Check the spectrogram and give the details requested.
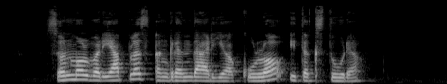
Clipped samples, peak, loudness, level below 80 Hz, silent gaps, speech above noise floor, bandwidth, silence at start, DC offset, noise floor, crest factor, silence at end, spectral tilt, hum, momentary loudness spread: under 0.1%; -6 dBFS; -24 LUFS; -76 dBFS; none; 45 dB; 16 kHz; 0.5 s; under 0.1%; -68 dBFS; 20 dB; 0.85 s; -5 dB/octave; none; 8 LU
